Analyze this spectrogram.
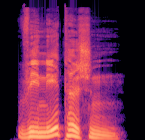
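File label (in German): "venetischen", German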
